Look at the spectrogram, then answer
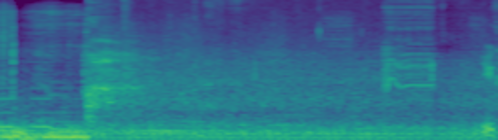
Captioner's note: sigh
